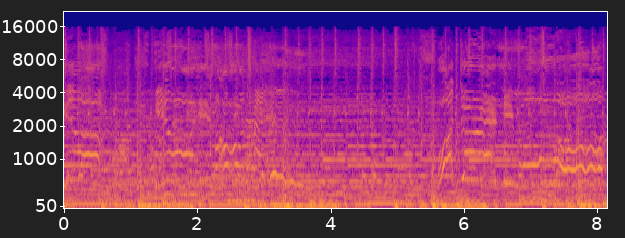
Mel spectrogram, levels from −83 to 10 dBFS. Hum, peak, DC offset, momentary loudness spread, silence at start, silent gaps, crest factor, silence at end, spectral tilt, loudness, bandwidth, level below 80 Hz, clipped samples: none; 0 dBFS; under 0.1%; 5 LU; 0 s; none; 14 dB; 0 s; -4.5 dB/octave; -16 LUFS; 16.5 kHz; -20 dBFS; under 0.1%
